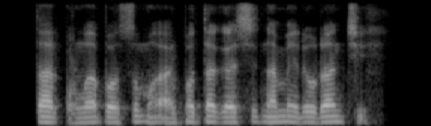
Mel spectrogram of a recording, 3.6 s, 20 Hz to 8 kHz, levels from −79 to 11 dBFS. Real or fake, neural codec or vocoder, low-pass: fake; codec, 16 kHz, 0.8 kbps, ZipCodec; 7.2 kHz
